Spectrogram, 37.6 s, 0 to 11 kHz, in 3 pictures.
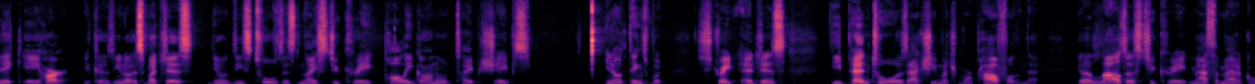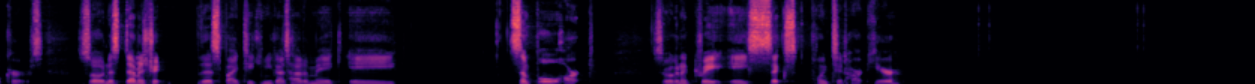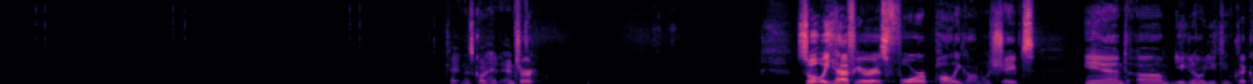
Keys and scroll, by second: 30.2 Return.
